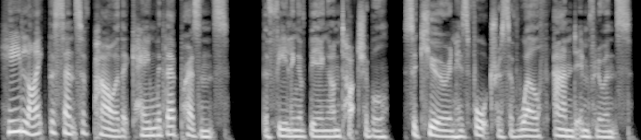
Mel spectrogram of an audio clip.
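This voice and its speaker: A woman reads a dark bedtime story in a slow, hushed, measured way. Her voice sits on the low side and sounds close and dry. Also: no echo. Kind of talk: ASMR bedtime story narration.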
